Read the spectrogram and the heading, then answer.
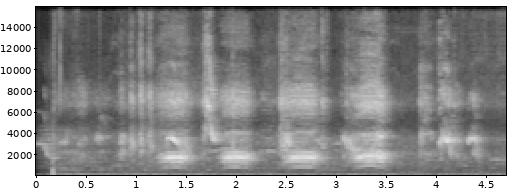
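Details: Black francolin calling: a rhythmic run of four harsh, grating notes about every 0.7 seconds, each a rasping burst, with a faint low hum in the background.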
